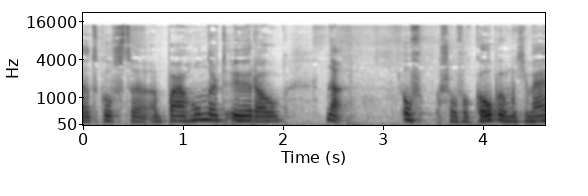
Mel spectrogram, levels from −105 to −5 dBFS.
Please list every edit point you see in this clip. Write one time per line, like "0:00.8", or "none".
0:02.3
